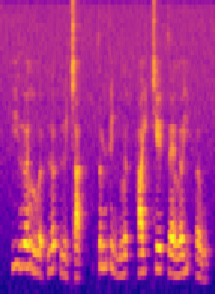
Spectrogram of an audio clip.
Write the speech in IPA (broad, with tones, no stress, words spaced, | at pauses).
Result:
jɨ˧ə̯ lu˨˩ə̯ʔɨ˧˥ə̯ ʔɨ˨˩ə̯ca˨˩t̚ | t̪ə˧˥mʈi˨˩˨mlə˨˩k̚ha˧˥j ce˧t̪ɛ˨˩lə˧˥jhə˨˩˨w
